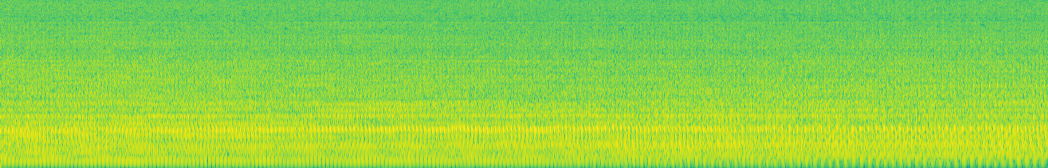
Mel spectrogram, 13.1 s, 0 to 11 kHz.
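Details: Miele Softtronic W6544 washing machine, drum loose and noisy (bearing damage questioned): steady drone of the running drum with a regular knock about twice a second; broken drum spider (Trommelkreuz) rather than bearings.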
